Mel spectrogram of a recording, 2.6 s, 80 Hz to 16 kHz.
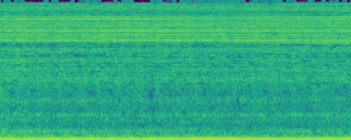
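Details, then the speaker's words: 1969 Dodge Dart that sat six months on old 10% ethanol gas, with stuck needle and seat and a deteriorated accelerator pump. After the carburetor gunk was cleaned and fresh gas poured in, it holds a deep, steady, even idle drone. "So, that makes me happy. Just had to clean the gunk out of the carburetor."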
